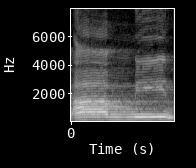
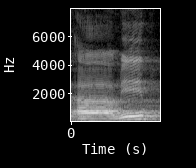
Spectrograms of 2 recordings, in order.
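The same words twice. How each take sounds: First: The m sound is doubled and held longer. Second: The m sound is single and light. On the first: It means I intend. The speaker calls it wrong. "membaca amin pakai tasdid" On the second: It means grant it, O God. The speaker calls it right. "dengan takhfif, dengan ringan, tanpa ada tasdid"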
